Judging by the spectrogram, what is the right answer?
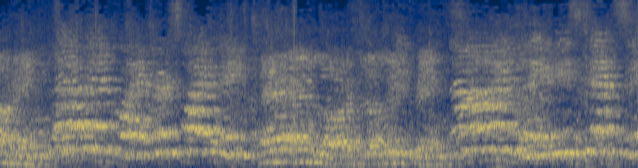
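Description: A large group of voices, men, women and children, singing a Christmas carol together.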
